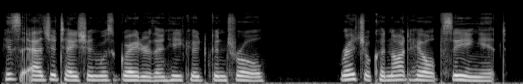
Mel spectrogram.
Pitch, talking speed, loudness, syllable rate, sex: 195 Hz, 160 wpm, -16 LUFS, 4.7 syllables/s, female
